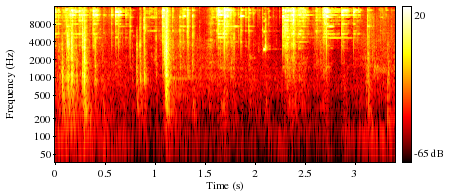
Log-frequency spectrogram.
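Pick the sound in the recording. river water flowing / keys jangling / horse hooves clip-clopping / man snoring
keys jangling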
